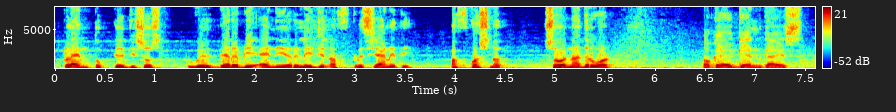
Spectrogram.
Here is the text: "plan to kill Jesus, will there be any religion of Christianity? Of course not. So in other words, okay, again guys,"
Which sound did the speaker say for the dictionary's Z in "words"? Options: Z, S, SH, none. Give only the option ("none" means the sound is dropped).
none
